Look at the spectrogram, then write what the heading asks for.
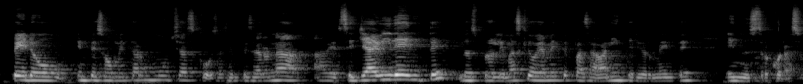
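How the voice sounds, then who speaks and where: A woman with a Colombian accent, medium pitch, flat monotone intonation, moderate pace, hardly any pauses and big swings in loudness. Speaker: pastor. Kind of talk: testimony.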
